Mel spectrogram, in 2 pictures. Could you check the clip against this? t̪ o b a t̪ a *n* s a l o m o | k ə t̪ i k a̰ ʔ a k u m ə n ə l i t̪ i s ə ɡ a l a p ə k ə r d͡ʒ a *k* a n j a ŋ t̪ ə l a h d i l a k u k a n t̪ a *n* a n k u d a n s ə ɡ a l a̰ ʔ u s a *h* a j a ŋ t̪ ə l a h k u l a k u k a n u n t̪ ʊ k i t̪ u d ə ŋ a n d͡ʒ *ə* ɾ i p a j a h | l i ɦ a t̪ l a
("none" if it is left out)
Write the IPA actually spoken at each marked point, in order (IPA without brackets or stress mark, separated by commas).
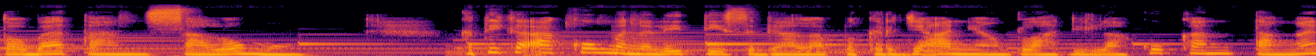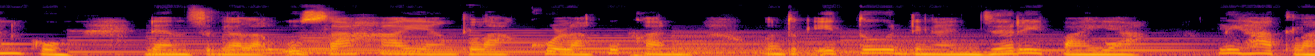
n, ʔ, ŋ, h, ə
